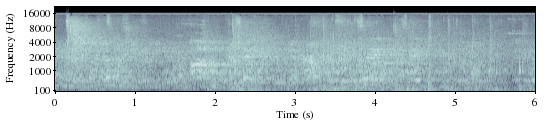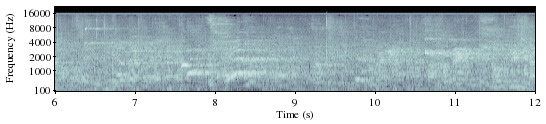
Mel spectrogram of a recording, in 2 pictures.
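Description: Balls bouncing and thudding on a sports-hall floor now and then, among the overlapping chatter of a group of people, with the echo of a large hall.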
